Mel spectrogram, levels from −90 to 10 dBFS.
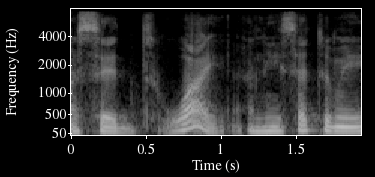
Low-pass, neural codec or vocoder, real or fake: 7.2 kHz; none; real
